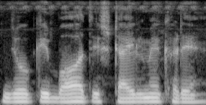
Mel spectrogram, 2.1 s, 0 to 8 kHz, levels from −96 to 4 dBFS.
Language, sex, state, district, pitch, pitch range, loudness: Hindi, male, Bihar, Katihar, 110 Hz, 105-110 Hz, -16 LUFS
